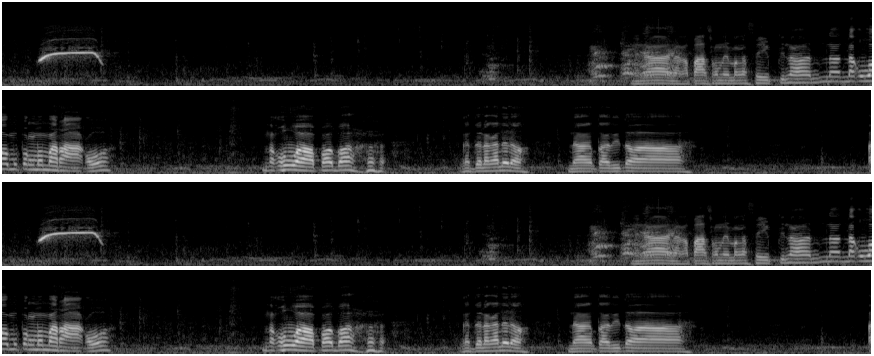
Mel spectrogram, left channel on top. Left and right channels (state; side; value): identical; both; correlation 1.00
